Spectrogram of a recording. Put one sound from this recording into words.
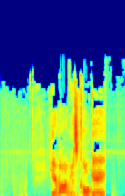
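A young man sings out loudly in a high voice.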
